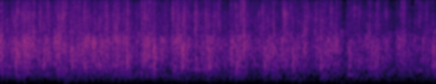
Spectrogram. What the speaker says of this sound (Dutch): Een applaus voor de winnaar.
